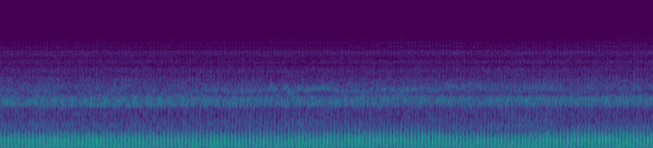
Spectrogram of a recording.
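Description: Motorcycle engine running steadily at an even pitch under load on an uphill mountain road. In the thin air at this altitude it is short of power, which the rider likens to carrying four passengers.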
